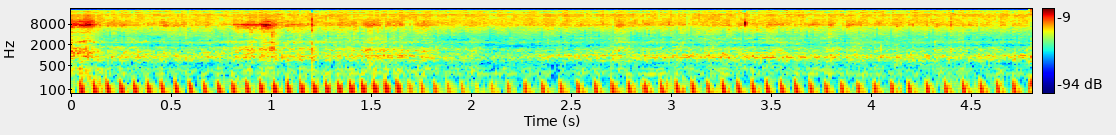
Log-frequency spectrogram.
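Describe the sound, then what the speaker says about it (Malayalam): A motorcycle engine thumps close by in a fast, even pulse that stays loud and steady throughout, with no speech. "ബൈക്ക്"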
